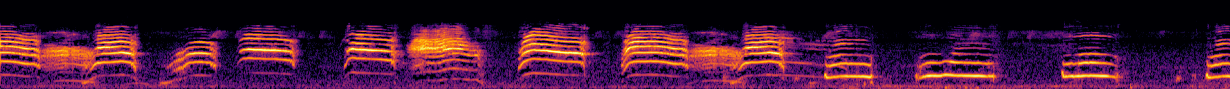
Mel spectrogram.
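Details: Cat meowing insistently in the night to find a mate, a rapid string of arched, repeated meows roughly every second, some rougher and drawn out, a few lower and shorter toward the end.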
